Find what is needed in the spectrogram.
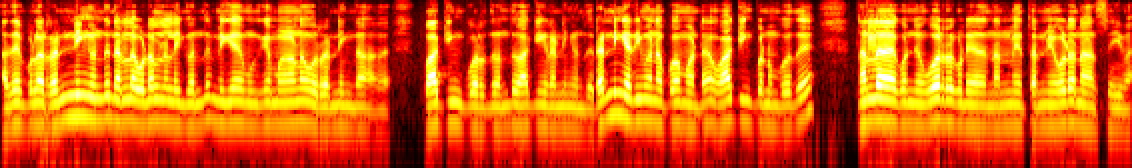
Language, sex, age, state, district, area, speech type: Tamil, male, 45-60, Tamil Nadu, Viluppuram, rural, spontaneous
